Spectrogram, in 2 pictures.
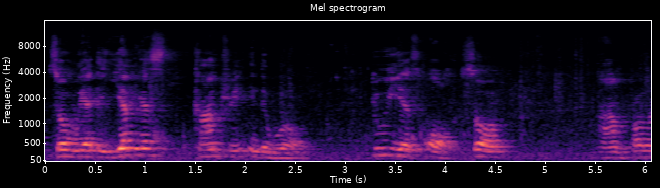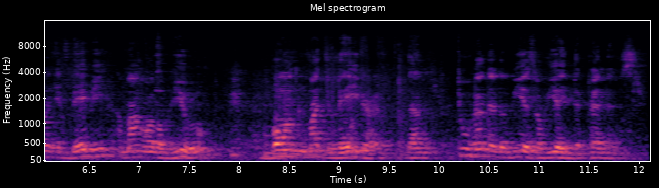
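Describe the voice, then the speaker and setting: A priest from South Sudan, giving a measured, earnest talk to a student gathering. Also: male voice, mid-range voice, dark tone, a little hiss or hum. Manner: slow, measured, earnest speaking. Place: large room on a college campus. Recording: echoey room from far off.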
